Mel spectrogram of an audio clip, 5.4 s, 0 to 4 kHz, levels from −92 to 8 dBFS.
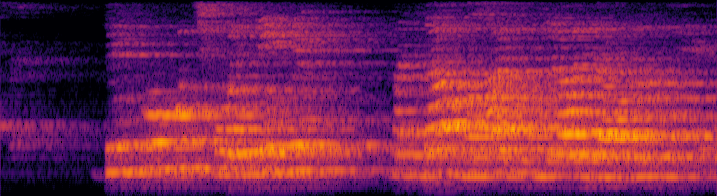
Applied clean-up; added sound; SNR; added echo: none; none; none; reverberation time 1.9 s.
